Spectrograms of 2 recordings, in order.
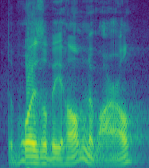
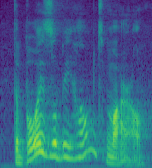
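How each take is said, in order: First: Said again with more volume, to wake him; a little louder. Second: Said in the usual way. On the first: A narrator's reading. May repeating herself to her sleeping husband, louder. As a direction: raise the voice a notch over a sleeping man. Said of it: "a little more loudly". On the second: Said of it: "she said aloud".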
